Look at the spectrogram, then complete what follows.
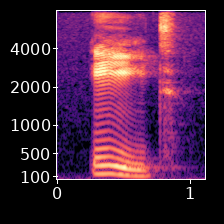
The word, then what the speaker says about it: eat: Et c'est pas hit comme ça. Ok, c'est pas hit, c'est eat. Eat. Faites pas de H, s'il vous plaît.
